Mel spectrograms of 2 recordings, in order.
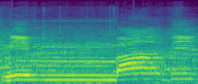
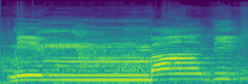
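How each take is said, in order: First: The first word ends with an m sound. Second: The first word ends with an m sound.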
